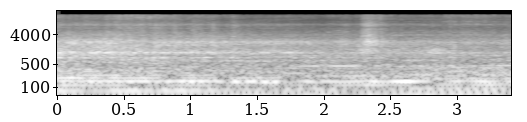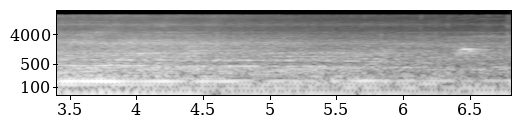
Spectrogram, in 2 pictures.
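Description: A motor vehicle's engine running steadily, slowly fading away, with a sharp click about two seconds in.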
